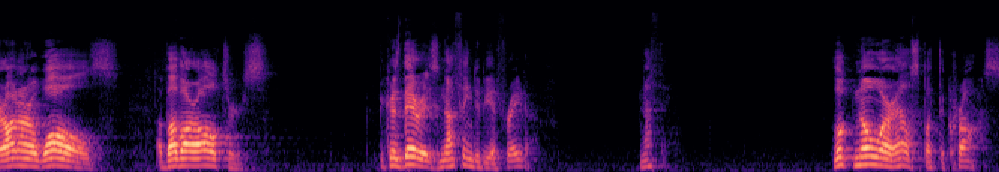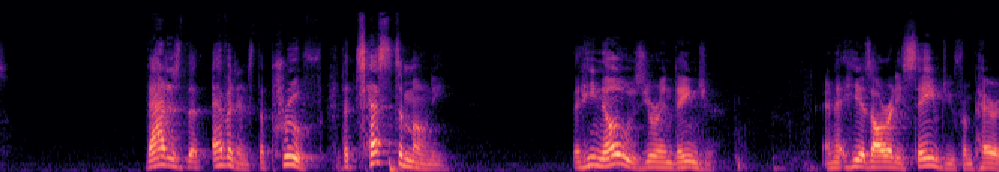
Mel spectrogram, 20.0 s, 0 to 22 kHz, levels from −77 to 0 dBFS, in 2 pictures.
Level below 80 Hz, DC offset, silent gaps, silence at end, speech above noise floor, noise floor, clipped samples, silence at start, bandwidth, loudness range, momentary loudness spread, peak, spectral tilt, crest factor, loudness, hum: -56 dBFS; under 0.1%; none; 0 s; 48 dB; -65 dBFS; under 0.1%; 0 s; 15.5 kHz; 7 LU; 22 LU; 0 dBFS; -5.5 dB/octave; 18 dB; -18 LUFS; none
